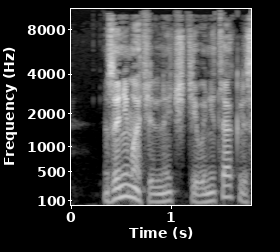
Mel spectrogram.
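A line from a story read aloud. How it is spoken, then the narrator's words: Almost calm question. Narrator (Russian): спросила она почти спокойно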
